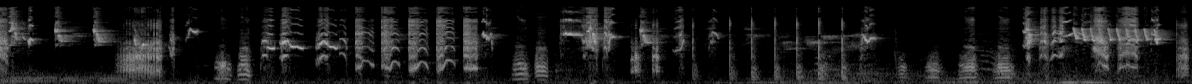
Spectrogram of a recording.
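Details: Javan myna training song meant to prompt reluctant birds to sing: dense harsh chatter and squawking notes packed tightly together, mixed with squeaky rising whistles and a long raspy buzzing phrase near the end.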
